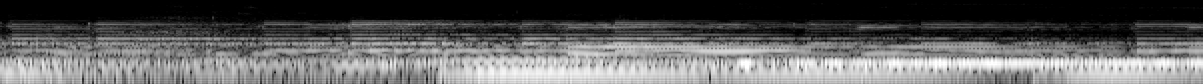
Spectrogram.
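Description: Hollow-body electric guitar playing an instrumental passage of slow, held, ringing notes with echo. The notes change about two seconds in and again near five seconds.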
